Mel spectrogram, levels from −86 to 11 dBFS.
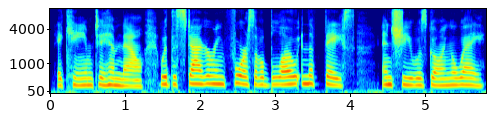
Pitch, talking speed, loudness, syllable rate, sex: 205 Hz, 195 wpm, -18 LUFS, 4.9 syllables/s, female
